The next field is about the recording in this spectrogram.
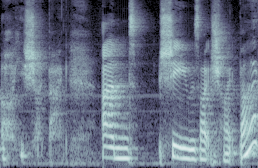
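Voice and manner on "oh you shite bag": re-enacted mutter under breath, much quieter. Parent retelling what was muttered at the dog on the stairs, under the breath. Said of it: "under my breath just went".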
